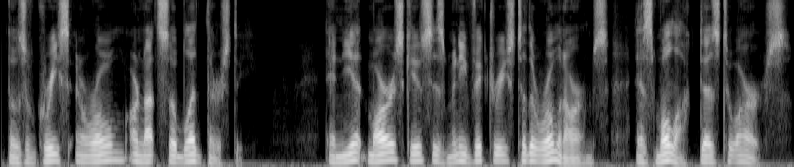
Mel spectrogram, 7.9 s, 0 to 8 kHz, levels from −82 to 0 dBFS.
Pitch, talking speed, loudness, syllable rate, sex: 105 Hz, 190 wpm, -18 LUFS, 5.4 syllables/s, male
